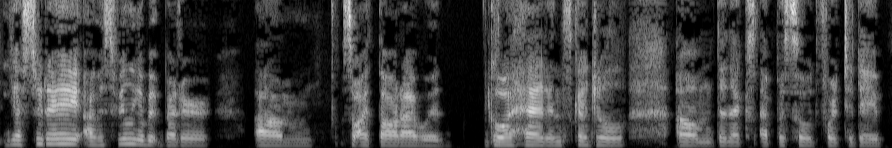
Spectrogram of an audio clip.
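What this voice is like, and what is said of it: Strained voice. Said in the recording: “my voice is a little bit strained at the moment ... it's a bit itchy”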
